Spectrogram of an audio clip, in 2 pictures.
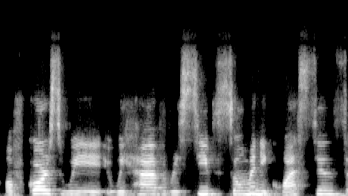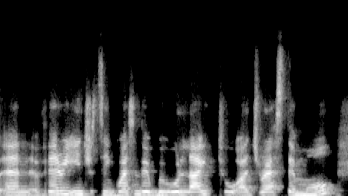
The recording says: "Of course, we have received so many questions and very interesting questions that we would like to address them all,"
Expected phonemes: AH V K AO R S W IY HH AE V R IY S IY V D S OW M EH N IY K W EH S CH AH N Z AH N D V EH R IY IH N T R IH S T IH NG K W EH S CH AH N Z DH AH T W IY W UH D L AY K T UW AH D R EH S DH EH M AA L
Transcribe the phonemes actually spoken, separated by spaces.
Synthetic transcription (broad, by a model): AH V K AO R S W IY HH AE V R IY S IY V D S OW M EH N IY K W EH S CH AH N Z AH N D V EH R IY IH N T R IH S T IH NG K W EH S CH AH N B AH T W IY W UH D L AY K T UW AH D R EH S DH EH M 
